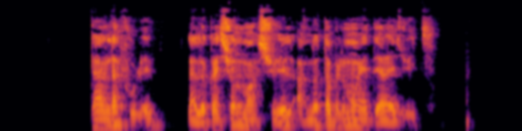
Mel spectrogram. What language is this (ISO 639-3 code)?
fra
